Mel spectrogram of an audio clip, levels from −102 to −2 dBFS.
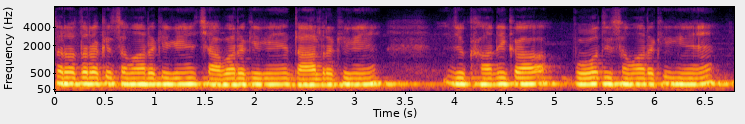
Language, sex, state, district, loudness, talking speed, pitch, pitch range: Hindi, male, Chhattisgarh, Kabirdham, -11 LUFS, 210 wpm, 170 Hz, 170-180 Hz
